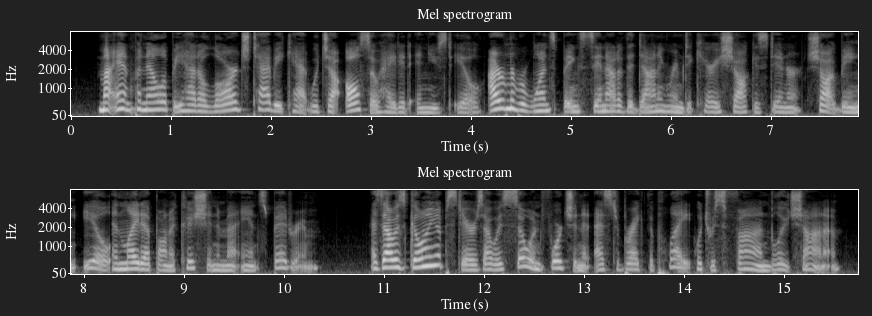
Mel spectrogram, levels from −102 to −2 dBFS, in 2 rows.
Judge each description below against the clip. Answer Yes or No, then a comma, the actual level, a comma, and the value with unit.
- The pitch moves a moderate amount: No, wide, 5.8 semitones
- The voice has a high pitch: Yes, high, 205 Hz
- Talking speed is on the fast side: Yes, fast, 230 wpm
